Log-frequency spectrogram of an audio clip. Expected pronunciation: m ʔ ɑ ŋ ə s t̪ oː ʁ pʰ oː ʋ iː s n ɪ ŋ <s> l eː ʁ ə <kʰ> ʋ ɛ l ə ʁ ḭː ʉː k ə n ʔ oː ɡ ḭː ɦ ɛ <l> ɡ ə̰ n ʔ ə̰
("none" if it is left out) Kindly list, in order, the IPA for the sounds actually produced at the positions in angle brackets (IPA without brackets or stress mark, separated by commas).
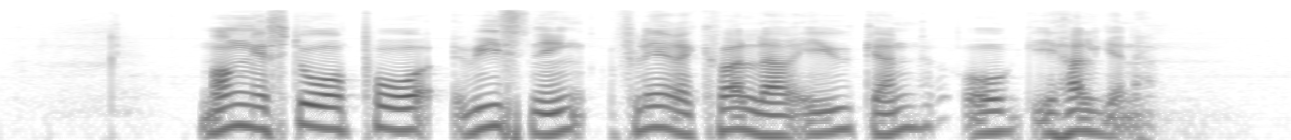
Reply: f, kʰ, l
